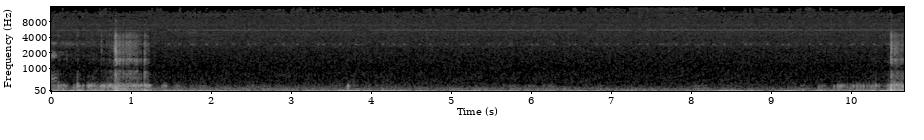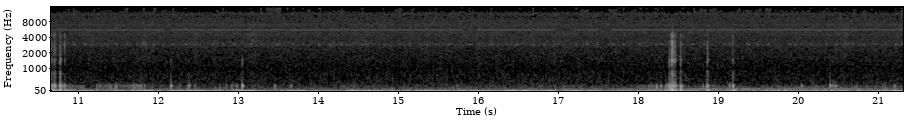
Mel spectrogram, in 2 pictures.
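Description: Low, uneven rumble of handling and wind noise on the camera microphone, broken by a few brief bumps: one about a second in, one near the middle and one near the end.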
